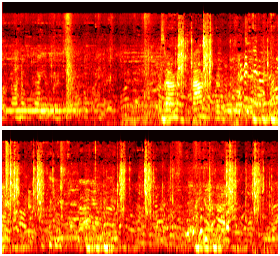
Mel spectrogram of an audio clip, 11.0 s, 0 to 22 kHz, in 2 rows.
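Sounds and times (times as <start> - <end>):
crowd chattering: 0.0 - 11.0
wooden sticks clacking: 3.2 - 11.0.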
